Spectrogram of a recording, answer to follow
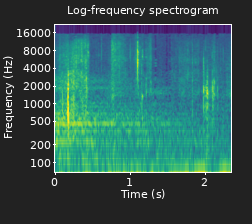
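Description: A few faint clicks and light rustles from the pages and cover of a handheld service book, over a steady low room hum.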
